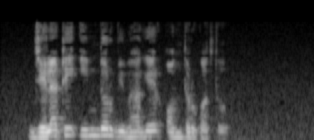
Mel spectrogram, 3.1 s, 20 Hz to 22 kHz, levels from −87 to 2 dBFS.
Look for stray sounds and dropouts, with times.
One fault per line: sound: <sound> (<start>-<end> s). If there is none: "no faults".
no faults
